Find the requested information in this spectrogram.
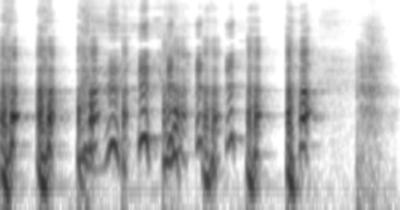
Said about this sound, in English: No, I sorry, I laugh like that when I have to cough and I don't want to cough.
